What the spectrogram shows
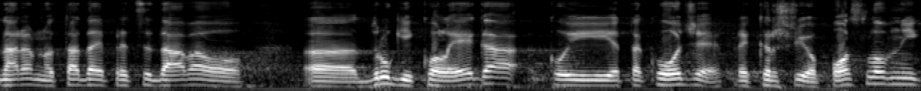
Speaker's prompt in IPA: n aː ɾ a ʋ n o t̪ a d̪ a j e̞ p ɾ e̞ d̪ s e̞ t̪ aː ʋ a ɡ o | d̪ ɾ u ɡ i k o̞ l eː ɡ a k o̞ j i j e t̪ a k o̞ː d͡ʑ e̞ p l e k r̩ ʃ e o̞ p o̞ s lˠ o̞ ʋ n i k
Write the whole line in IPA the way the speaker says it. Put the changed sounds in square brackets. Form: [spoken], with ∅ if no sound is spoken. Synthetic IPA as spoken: n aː ɾ a ʋ n o t̪ a d̪ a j e̞ p ɾ e̞ [t̪] s e̞ [d̪] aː ʋ a [∅] o | d̪ ɾ u ɡ i k o̞ l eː ɡ a k o̞ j i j e t̪ a k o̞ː d͡ʑ e̞ p [ɾ] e k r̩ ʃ [i] o̞ p o̞ s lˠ o̞ ʋ n i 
